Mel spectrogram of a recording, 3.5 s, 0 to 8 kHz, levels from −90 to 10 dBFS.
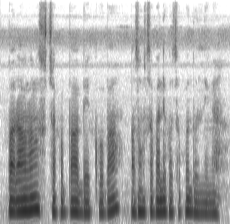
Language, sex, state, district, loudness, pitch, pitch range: Garo, male, Meghalaya, South Garo Hills, -18 LUFS, 110 Hz, 105-115 Hz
